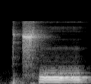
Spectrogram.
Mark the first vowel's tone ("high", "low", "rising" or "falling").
low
